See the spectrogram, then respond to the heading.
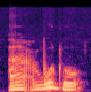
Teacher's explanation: Pada kalimat a'budu ini ada huruf dal di akhir kalimat dan dihentikan membacanya. Maka huruf dal ini harus dibaca qalqalah yaitu qalqalah kubro. Karena huruf dal ini dihentikan membacanya.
